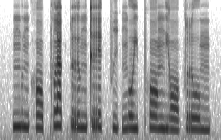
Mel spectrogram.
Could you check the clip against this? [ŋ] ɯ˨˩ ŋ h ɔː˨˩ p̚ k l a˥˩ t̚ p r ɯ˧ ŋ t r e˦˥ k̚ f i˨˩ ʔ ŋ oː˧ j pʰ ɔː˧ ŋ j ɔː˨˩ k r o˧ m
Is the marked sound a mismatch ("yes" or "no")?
no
